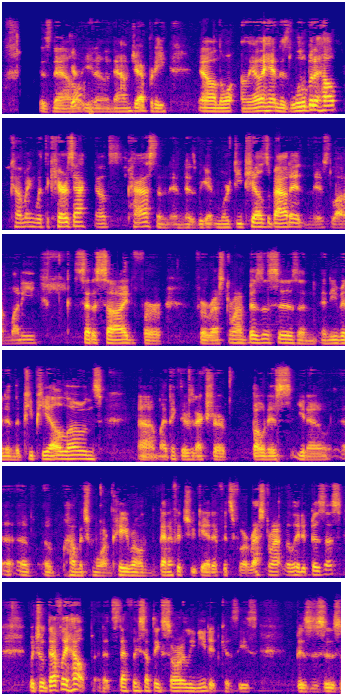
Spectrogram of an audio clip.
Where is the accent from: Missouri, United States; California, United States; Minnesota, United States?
California, United States; Manhattan Beach; my hometown of Manhattan Beach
